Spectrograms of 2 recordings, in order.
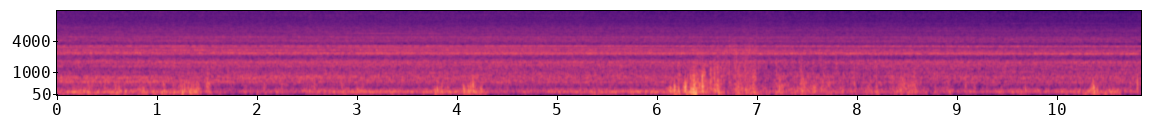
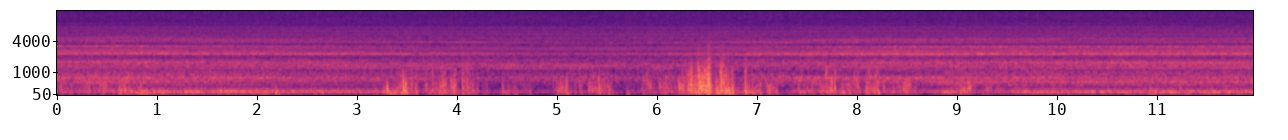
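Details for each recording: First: Cheap Chinese 12V diesel heater on about 11.5V from lithium batteries, turned down to minimum heat: a steady fan whoosh with a soft, even fuel pump tick underneath, burning calmly; normal running at low heat. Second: Cheap Chinese 12 V diesel heater running on green fuel pipe: steady burner roar falters with uneven sputtering as a forced air bubble reaches it, heat drops, then re-catches to an even roar; air in fuel line causing combustion stutter.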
